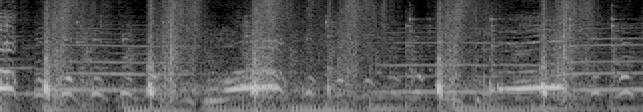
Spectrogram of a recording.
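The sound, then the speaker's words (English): A man's voice imitates a chicken while running around a car yard flapping his arms, wearing nothing but a nappy, letting out a rapid series of clucks and squawking bursts, fairly loud over a low background hum. “And look, now I'm running around the car yard flapping my arms pretending to be a chicken.”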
